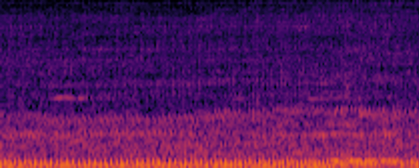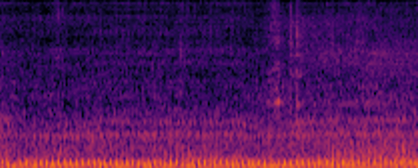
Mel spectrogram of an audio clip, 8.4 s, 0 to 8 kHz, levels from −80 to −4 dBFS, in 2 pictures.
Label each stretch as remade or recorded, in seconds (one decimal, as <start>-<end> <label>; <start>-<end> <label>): 0.0-3.3 recorded; 3.3-4.0 remade; 4.0-8.4 recorded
